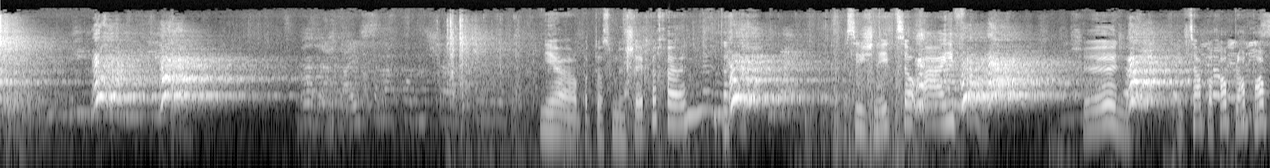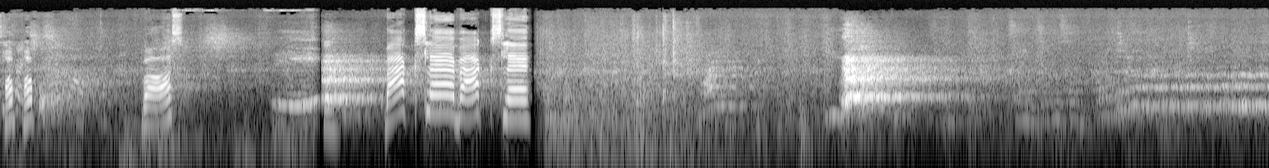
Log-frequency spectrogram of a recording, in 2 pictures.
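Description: A woman calls out loudly and eagerly in a large echoing hall.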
